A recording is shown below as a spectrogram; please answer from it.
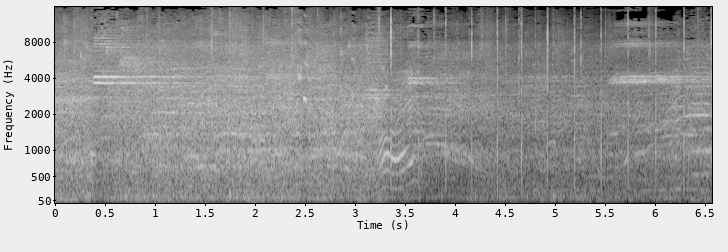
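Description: Indoor volleyball match in a large hall: players and spectators calling and shouting over one another, with scattered sharp ball hits and bounces. A short shrill whistle sounds about half a second in and again near the end, and the noise eases a little after the middle.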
